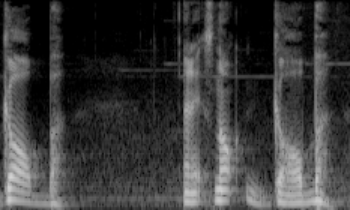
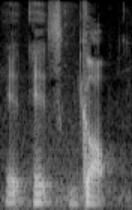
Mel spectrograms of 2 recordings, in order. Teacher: a B final consonant sound doesn't exist in Thai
